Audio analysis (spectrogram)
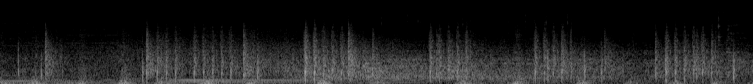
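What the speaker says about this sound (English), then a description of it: "There's too much gunfire." Machine gun fire in the video game Fallout 4 rattles in quick bursts and scattered shots, moderately quiet and somewhat distant, with irregular gaps between volleys.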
